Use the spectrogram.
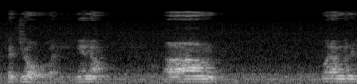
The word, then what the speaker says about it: fagioli: Now, they may have different pronunciations for that, but I call it fagioli, you know.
